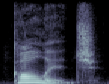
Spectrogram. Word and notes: college: kɑ’lidʒ; カァレッジ

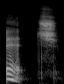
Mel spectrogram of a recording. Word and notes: etch: étʃ; エェッチ

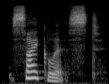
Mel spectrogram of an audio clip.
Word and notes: cyclist: sáiklist; サイクリスト

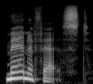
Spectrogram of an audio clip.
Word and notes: manifest: mǽnəfèst; マァニフェスト

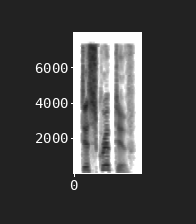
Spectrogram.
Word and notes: descriptive: diskríptiv; ディスクリプティブ

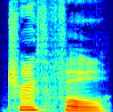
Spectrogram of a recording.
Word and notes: truthful: trúːθfəl; トゥルースフォ

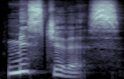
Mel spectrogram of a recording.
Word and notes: mischievous: místʃəvəs; ミスチヴァス

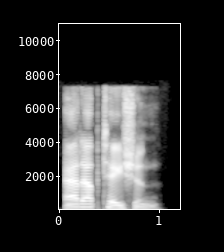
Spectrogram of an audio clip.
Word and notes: adaptation: æ`dəptéiʃən; アダプテイション

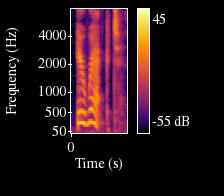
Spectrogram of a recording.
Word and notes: erect: irékt; イレクト

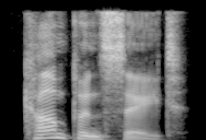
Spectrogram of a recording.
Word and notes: compensate: kɑ’mpənsèit; コンペンセェイト

